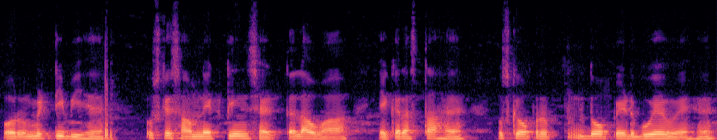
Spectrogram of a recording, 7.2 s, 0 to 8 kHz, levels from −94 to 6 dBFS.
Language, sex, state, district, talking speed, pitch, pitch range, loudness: Hindi, male, Haryana, Charkhi Dadri, 175 wpm, 115 Hz, 105-125 Hz, -15 LUFS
